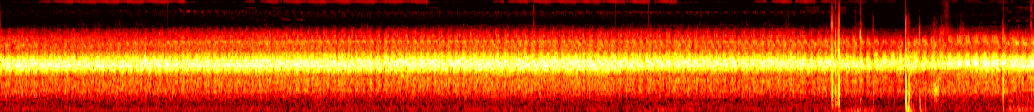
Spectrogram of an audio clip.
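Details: In the deep night, many frogs call together in a continuous rattling trill of rapid pulses. Several sharp clicks or knocks break in near the end over the unchanging chorus.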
